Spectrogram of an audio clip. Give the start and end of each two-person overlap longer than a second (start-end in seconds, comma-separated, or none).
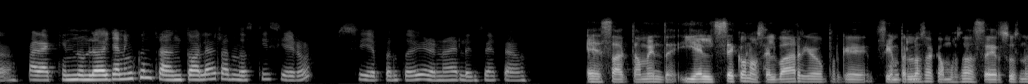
none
